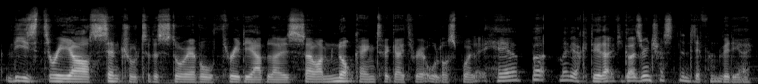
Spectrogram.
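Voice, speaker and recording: A man's voice: mid-range voice, fast, few pauses, fairly bright tone. A man hosting a gaming video, giving scripted explanations in narration. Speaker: video host. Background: music.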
